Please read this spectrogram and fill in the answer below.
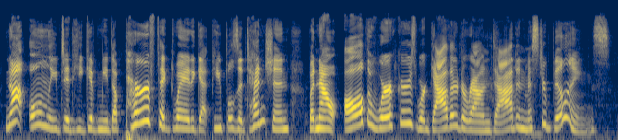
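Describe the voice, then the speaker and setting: A woman's voice: sits high, animated, normal speed, few pauses, bright, forceful tone. A young woman playing an eager, naive, chirpy schoolgirl who narrates her adventures in a student radio comedy. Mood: trusting, chatty. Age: young adult. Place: small radio studio with cast around microphones.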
